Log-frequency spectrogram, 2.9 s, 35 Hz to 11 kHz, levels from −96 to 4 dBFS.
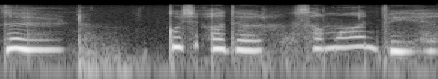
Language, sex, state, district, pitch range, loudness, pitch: Hindi, female, Himachal Pradesh, Shimla, 290-345 Hz, -14 LUFS, 320 Hz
